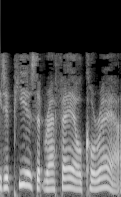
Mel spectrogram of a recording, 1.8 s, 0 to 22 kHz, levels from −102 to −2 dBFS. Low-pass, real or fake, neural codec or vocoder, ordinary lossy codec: 7.2 kHz; real; none; MP3, 32 kbps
